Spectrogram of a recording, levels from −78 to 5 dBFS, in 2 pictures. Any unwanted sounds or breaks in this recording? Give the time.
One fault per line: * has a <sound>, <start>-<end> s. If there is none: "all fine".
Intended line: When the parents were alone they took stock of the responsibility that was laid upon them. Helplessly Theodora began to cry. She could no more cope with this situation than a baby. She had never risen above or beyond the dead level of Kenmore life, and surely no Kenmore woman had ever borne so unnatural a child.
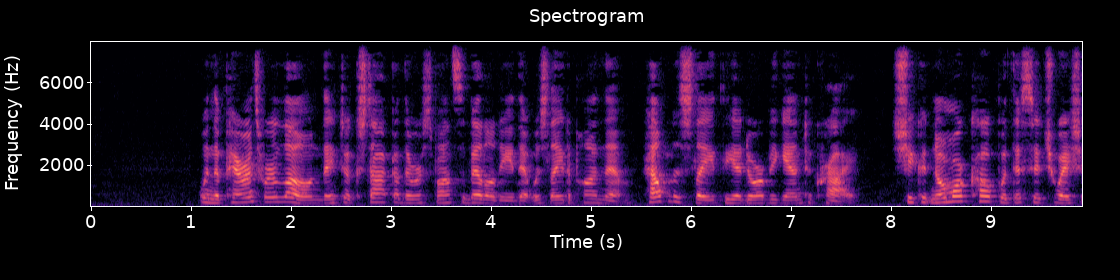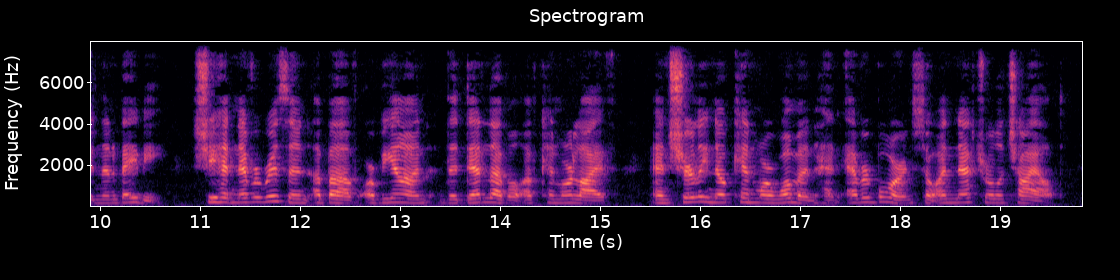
all fine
